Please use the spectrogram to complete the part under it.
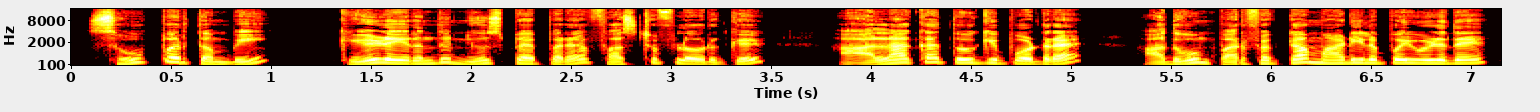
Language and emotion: Tamil, surprised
